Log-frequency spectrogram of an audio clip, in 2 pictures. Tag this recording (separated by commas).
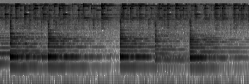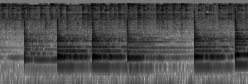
Music, Sad music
